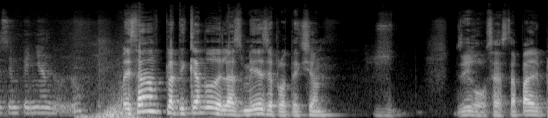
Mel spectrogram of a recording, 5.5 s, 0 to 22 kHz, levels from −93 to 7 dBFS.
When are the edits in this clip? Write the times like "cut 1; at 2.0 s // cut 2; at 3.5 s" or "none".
cut 1; at 1.2 s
